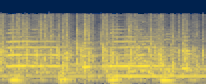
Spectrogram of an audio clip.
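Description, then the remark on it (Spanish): An audience claps along in a steady rhythm, dense and loud, over music with sustained tones and a repeating bass pattern. “Vamos con las palmas.”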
